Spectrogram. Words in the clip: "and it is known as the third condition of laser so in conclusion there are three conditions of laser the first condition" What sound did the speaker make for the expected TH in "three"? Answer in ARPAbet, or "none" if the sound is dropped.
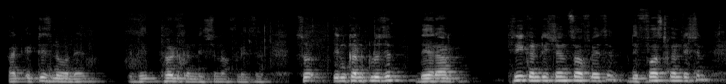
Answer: T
